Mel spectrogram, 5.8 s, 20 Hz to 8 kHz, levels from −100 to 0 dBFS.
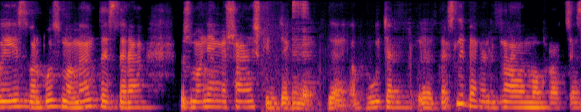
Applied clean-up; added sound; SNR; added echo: neural mask model DeepFilterNet 3.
